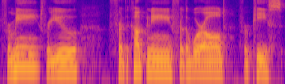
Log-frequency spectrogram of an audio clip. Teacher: a reduced for becomes fur in fluent speech.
